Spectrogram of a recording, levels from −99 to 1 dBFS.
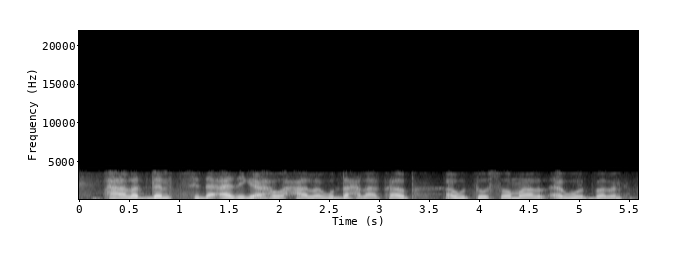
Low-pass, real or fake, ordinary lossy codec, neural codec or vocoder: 3.6 kHz; fake; none; codec, 16 kHz in and 24 kHz out, 0.6 kbps, FocalCodec, streaming, 4096 codes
